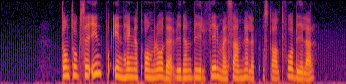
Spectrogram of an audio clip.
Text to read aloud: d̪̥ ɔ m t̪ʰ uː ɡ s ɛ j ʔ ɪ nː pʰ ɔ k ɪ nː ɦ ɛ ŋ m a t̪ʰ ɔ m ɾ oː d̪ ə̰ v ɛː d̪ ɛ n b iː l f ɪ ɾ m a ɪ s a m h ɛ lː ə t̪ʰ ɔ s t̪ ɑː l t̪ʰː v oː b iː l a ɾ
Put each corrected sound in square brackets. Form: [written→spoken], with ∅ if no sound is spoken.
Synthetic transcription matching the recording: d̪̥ ɔ m t̪ʰ uː ɡ s ɛ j ʔ ɪ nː pʰ ɔ [k→ʔ] ɪ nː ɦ ɛ ŋ [m→n] a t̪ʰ ɔ m ɾ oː d̪ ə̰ v [ɛː→iː] d̪ ɛ n b iː l f ɪ ɾ m a ɪ s a m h ɛ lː ə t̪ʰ ɔ s t̪ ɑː l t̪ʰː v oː b iː l a ɾ

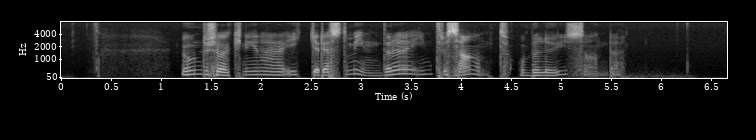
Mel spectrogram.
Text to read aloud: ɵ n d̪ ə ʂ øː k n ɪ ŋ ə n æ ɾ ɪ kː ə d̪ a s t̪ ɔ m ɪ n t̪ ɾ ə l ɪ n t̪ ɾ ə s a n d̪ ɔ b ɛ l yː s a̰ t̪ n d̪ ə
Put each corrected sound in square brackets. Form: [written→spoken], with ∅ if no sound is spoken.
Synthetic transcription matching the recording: ɵ n d̪ ə ʂ øː k n ɪ ŋ ə n æ ɾ ɪ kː ə d̪ [a→ɛ] s t̪ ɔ m ɪ n [t̪→d̪] ɾ ə [l→∅] ɪ n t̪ ɾ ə s a n [d̪→t̪] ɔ b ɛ l yː s a̰ [t̪→∅] n d̪ ə

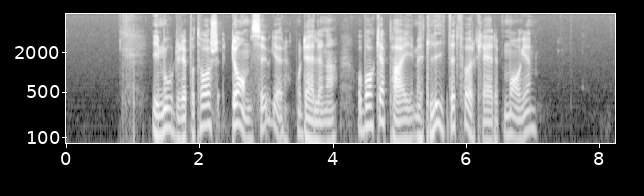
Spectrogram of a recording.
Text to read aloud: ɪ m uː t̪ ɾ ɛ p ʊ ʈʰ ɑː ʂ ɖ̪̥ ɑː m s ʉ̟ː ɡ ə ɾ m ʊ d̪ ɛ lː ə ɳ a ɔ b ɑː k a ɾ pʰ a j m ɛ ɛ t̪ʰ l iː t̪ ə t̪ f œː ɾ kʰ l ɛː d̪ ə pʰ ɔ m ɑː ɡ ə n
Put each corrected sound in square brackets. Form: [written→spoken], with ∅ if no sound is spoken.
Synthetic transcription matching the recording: ɪ m uː [t̪→d̪] ɾ ɛ p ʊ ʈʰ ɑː ʂ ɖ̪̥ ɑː m s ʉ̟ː ɡ ə ɾ m ʊ d̪ ɛ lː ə ɳ a ɔ b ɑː k a ɾ pʰ a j m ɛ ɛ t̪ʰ l iː t̪ ə t̪ f œː ɾ kʰ l ɛː d̪ ə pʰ ɔ m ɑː ɡ ə n

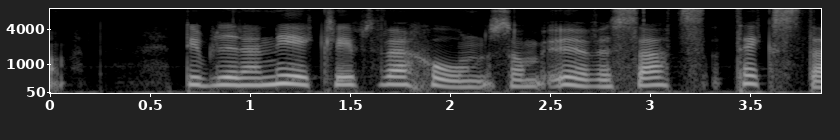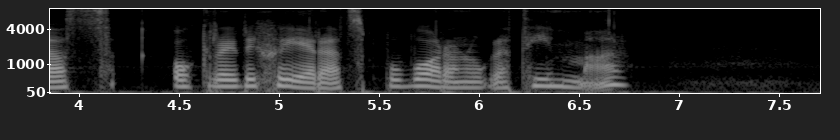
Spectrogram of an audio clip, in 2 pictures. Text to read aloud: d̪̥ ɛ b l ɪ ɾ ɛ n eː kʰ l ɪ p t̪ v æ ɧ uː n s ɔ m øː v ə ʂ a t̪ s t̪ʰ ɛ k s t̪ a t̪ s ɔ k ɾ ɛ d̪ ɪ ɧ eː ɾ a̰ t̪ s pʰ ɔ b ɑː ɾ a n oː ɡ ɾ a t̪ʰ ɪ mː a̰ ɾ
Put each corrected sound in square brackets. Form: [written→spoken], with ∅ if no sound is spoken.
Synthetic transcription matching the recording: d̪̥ ɛ b l ɪ ɾ ɛ n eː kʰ l ɪ p t̪ v æ ɧ uː n s ɔ m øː v ə ʂ a t̪ s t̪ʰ ɛ k s t̪ a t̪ s ɔ k ɾ ɛ d̪ ɪ ɧ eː ɾ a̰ t̪ s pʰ ɔ b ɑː ɾ a n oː ɡ ɾ a t̪ʰ ɪ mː a̰ ɾ

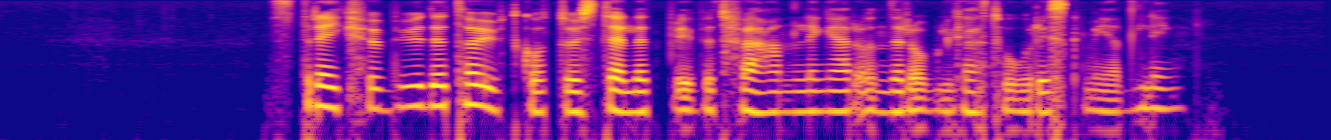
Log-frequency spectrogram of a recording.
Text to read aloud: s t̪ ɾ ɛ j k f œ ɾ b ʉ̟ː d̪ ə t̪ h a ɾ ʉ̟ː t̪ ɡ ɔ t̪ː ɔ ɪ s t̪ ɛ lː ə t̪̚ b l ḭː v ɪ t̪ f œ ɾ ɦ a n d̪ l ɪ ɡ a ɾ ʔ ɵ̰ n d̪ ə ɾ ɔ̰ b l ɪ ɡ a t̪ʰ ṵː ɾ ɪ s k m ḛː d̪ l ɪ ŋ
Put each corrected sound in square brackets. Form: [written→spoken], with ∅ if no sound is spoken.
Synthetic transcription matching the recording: s t̪ ɾ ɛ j k f œ ɾ b ʉ̟ː d̪ ə t̪ h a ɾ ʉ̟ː t̪ ɡ ɔ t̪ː ɔ ɪ s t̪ ɛ lː ə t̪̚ b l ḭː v ɪ t̪ f œ ɾ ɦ a n d̪ l ɪ [ɡ→ŋ] a ɾ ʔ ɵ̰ n d̪ ə ɾ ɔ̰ b l ɪ ɡ a t̪ʰ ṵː ɾ ɪ s k m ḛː d̪ l ɪ ŋ

